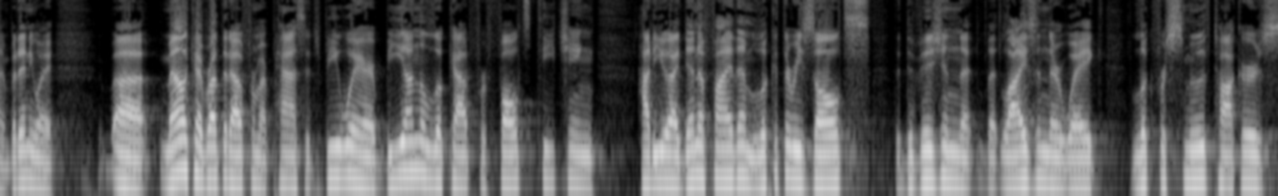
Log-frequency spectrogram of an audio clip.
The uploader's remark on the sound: Recorded live at Bethany Bible Church on: 12/17/23. Bethany Radio is a production of Bethany Bible Church in LeRoy, MN.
